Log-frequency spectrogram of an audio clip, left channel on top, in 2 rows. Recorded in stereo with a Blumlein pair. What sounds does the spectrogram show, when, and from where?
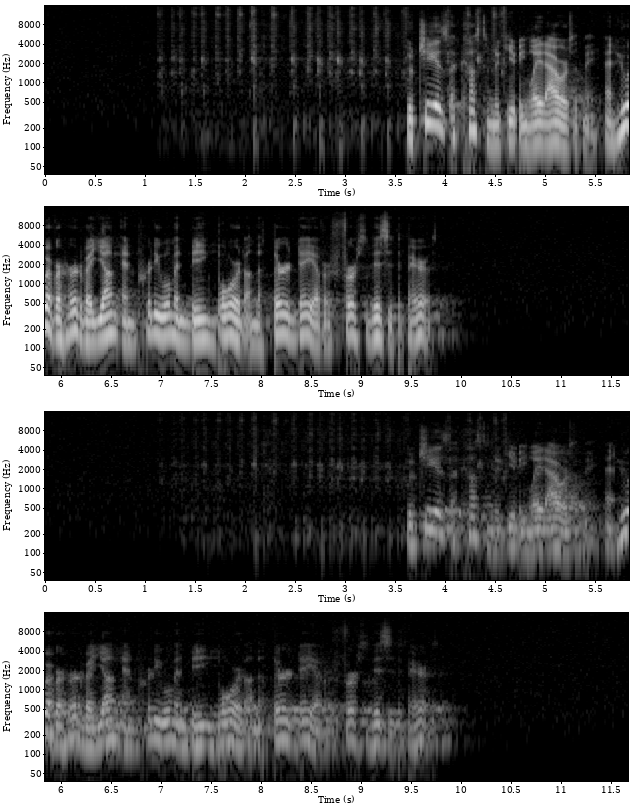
1.1 s scissors: 35° left, 6.5 m
3.6 s a man speaking: 60° left, 0.9 m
